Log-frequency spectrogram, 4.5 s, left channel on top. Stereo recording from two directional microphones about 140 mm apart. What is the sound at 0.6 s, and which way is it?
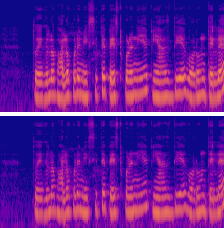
Speech, 20° left (ahead or behind).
